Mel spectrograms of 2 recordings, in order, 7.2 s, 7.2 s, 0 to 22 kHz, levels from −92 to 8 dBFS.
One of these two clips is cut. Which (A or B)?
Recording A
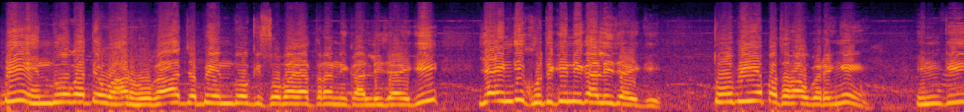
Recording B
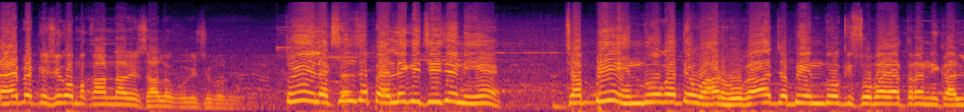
B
